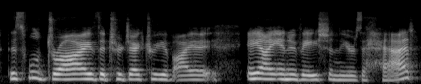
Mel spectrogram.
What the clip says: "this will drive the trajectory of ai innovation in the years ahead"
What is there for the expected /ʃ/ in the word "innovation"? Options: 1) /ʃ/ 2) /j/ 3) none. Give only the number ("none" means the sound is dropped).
3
